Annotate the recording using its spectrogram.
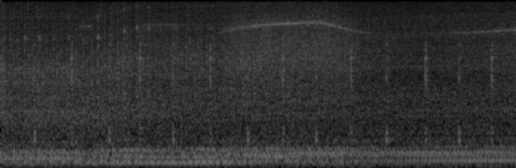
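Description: A heavy truck engine rumbles steadily at a low pitch.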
